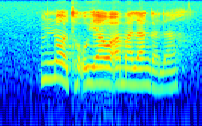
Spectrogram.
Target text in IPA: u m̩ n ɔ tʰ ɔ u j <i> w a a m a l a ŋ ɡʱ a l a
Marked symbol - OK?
no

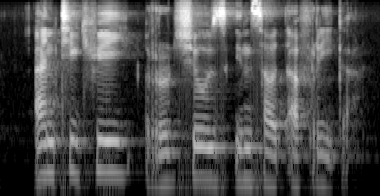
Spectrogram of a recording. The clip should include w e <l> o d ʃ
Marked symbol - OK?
no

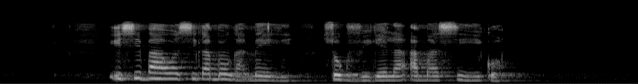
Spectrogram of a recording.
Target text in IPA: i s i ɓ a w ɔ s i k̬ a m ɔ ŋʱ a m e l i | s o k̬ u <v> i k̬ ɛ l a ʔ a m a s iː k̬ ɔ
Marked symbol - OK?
yes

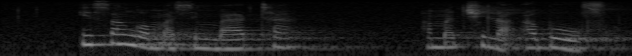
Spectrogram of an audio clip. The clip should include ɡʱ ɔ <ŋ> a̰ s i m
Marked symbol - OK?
no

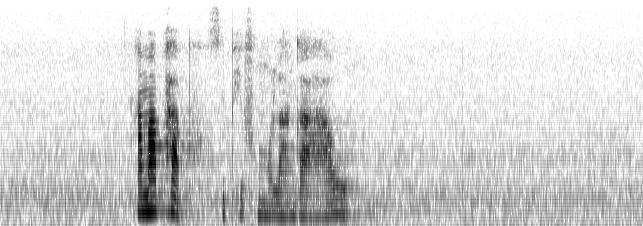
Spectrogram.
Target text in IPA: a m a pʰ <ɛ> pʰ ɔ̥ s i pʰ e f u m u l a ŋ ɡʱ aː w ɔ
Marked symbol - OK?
no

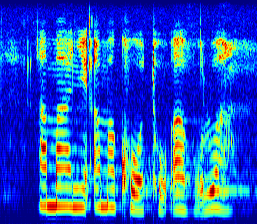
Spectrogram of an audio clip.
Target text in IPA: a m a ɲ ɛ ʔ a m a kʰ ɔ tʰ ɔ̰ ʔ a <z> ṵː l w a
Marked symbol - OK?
no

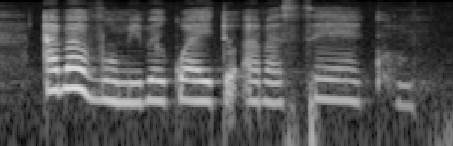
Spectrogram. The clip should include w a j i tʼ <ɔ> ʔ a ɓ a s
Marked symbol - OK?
yes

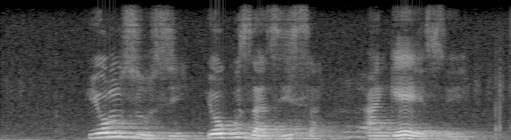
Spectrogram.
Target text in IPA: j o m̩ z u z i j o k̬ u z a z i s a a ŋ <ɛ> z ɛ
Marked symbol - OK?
no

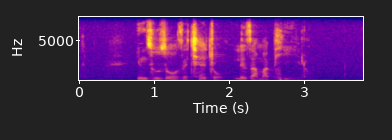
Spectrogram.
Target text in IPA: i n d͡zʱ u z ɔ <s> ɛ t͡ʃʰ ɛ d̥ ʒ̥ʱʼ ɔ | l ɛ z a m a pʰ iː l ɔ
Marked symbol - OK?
no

